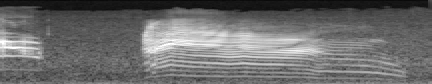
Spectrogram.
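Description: A kitten in an animated cartoon gives one long, drawn-out, wavering meow after a brief squeak, close and clear with nothing else behind it.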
